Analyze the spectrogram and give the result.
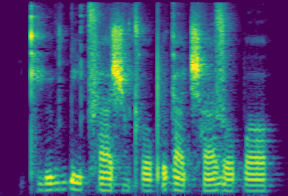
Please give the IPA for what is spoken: kʰ e̤˨ ŋ o̤˧ d ɗ i˨ t͡sʰ a˨ ʃ ɔ̤˨ tʰ ɔ˨ pʼ ə˧ ɡ a˨ t͡ʃʰ a˨˦ z ɔ˨ p ɒ˧

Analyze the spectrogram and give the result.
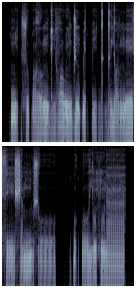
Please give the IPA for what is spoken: ɲ iː˨ k s u˨ ɓ ɔ˨ ɣ oː˧ ŋ ɡ iː˨ v ɔ˦˨ w ĩ˨˦ d͡ʒ ũ˧ ɓ e˦ k͡p iː˧ ɡ ɨ˨ ɡ ɨ˦ j ɔ˨ l ŋ eː˦ s eː˨ ʃ a˨ m ɲ u˧ ʃ oː˨ | ɓ o˨ k͡p oː˨ j ɔ̃˧ f ɔ̃˧ ɾ aː˧

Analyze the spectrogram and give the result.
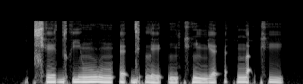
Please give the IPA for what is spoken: t͡ɕʰ e˦ d ʊ˦ ʔ j ũ˦ w ũ˦ ʔ ɛ˦ ʔ d ɪ˦ ʔ l e˨ ʔ ĩ˨ kʰ ĩ˦˨ ɲ ɛ˦ ʔ | n ä˦ ʔ kʰ i˦˨

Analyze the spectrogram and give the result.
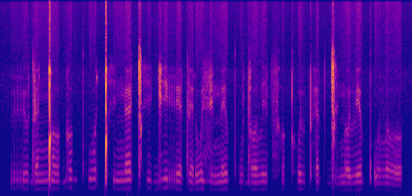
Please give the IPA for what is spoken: rʲ u d ɛ ŋ͡ǃ ɤ ɡ ɤ ɡ kʷʰ ɤ ǃʰ i ŋ ɛ ǀʰ i ɡ i rʲ ɛ t e ɾ u zʲ ɤ n e kʷʰ ɤ d ɤ l i t͡sʰ ɤ kʰ u lʲ pʰ ɛ t ɡ͡ǀ e n ɤ lʲ ɛ kʷʼ ɤ l ɤ

